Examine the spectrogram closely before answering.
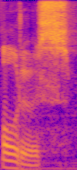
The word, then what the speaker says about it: Horus: It says here brackets pronounced Orus with the complete death of ourselves.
